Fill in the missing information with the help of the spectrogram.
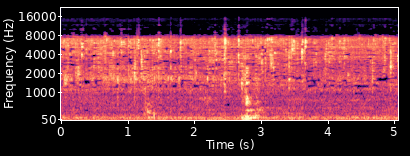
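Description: Diced guanciale sizzling in a frying pan on a gas hob: a steady hiss with scattered small crackles and pops. A dull bump about three seconds in.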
